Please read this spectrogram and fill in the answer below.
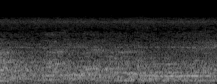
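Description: Steady background noise of a billiard hall, with faint voices in it. No ball strike is heard.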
